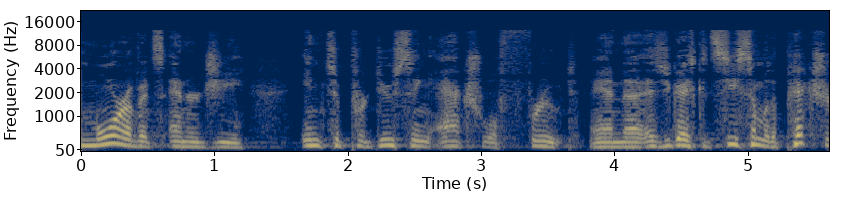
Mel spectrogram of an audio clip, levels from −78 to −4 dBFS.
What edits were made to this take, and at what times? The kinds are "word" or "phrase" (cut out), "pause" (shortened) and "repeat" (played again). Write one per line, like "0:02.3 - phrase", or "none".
0:03.8 - pause

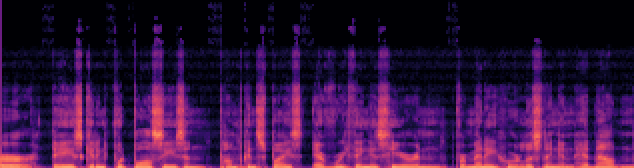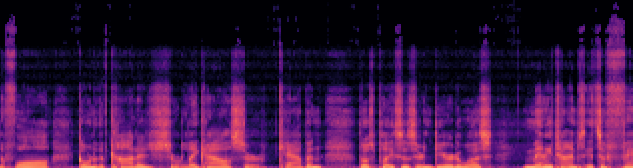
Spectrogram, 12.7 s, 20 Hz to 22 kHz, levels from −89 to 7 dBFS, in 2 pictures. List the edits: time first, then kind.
0:01.0 - word
0:07.4 - word
0:10.5 - word

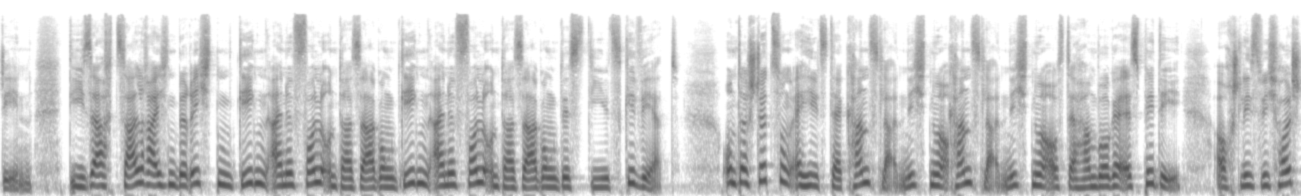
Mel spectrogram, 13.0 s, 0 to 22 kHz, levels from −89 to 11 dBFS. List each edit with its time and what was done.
0:01.0 - phrase
0:04.0 - repeat
0:09.4 - repeat

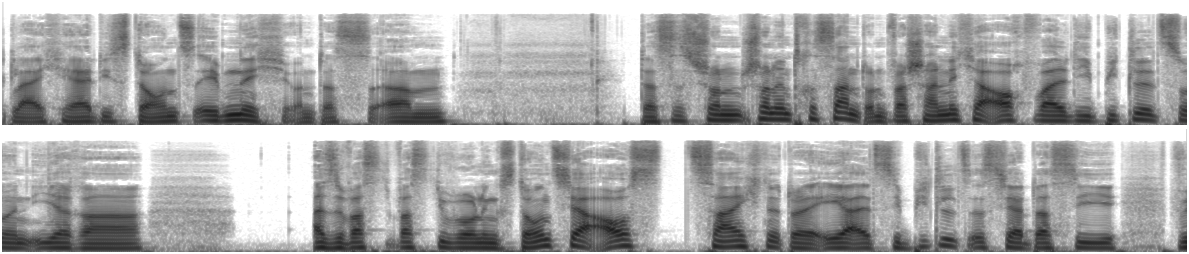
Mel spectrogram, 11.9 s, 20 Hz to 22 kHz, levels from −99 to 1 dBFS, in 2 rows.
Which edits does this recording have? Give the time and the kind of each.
none

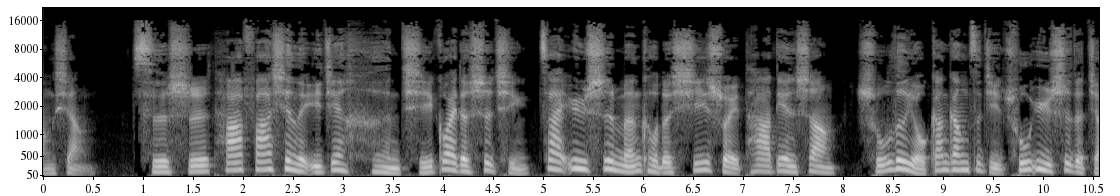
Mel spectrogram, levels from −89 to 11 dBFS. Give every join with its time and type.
0:04.9 - pause
0:08.0 - pause

